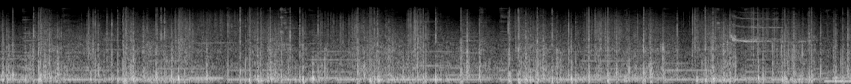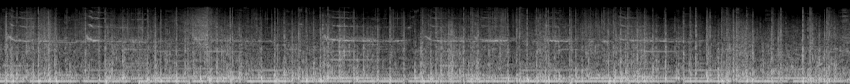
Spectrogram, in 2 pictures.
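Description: Dense, continuous crackling and banging of many fireworks and firecrackers going off at once. From about halfway through, a run of shrill whistling fireworks can be heard. Music with long held low notes plays underneath.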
